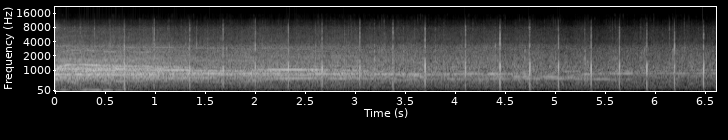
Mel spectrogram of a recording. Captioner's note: applause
